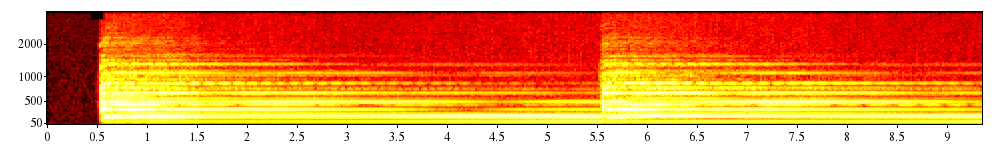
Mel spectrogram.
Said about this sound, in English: And then, amidst the quiet, is a lonely sound of a bell.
